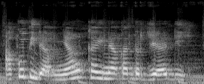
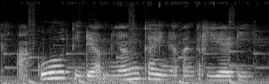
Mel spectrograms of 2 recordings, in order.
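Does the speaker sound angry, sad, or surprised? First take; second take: angry; sad. First: The sentence is said in an angry tone. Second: The sentence is said in a sad tone. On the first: "dengan nada yang marah" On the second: "dengan nada yang sedih"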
